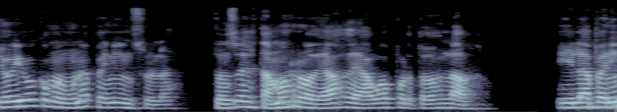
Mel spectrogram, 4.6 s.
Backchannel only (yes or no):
yes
